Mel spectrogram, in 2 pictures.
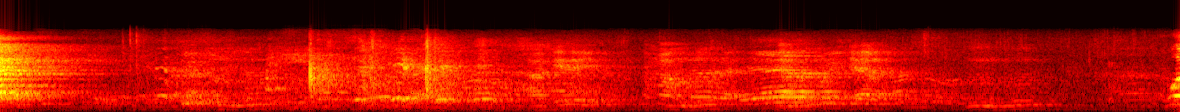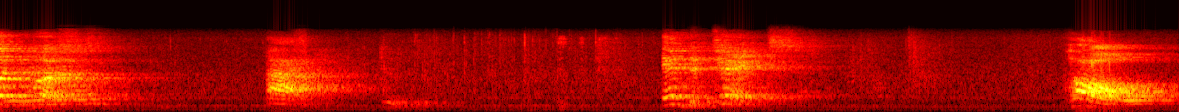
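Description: A man preaches with passion through a microphone in an echoing hall, pausing between loud phrases.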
